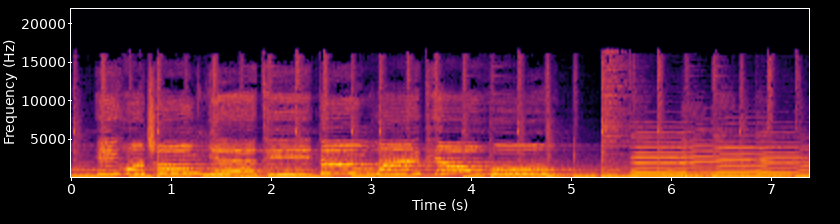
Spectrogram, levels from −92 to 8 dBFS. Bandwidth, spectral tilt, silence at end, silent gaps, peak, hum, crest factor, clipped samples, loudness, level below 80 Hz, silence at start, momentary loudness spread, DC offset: 17 kHz; -5 dB/octave; 0 s; none; 0 dBFS; none; 12 dB; under 0.1%; -12 LUFS; -20 dBFS; 0 s; 5 LU; under 0.1%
